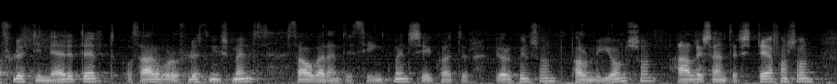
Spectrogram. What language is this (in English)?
Icelandic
